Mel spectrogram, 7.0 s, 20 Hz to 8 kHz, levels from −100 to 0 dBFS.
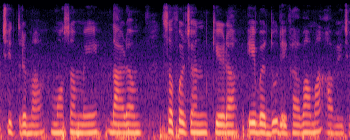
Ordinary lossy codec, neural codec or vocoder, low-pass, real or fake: none; none; 7.2 kHz; real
